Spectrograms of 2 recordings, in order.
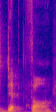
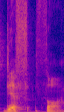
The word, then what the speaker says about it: diphthong: is called a diphthong probably thought it was diphthong but it's not it's diphthong all right so a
